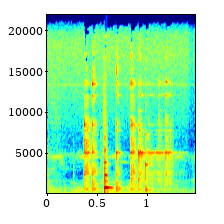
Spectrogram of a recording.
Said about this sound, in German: Stoßen wir an, nicht?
